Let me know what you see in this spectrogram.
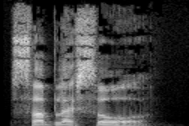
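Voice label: "sublessor", British English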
